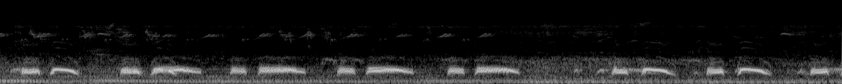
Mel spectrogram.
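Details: Decoy spotted dove calling to attract wild birds, a long run of hollow paired coos, short then drawn-out, over a low rumbling hum and light distant chirping.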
